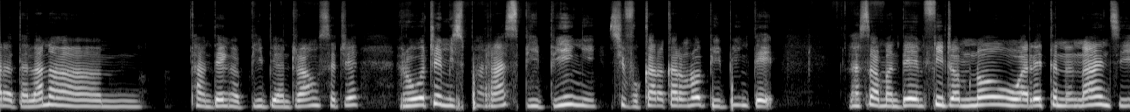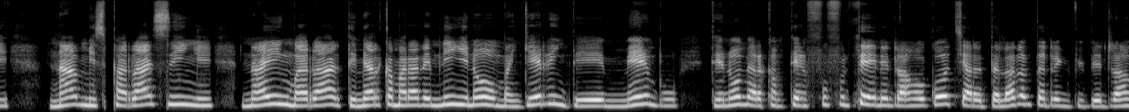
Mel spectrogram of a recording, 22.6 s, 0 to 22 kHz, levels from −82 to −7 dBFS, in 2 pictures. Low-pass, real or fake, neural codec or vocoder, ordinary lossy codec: none; fake; vocoder, 44.1 kHz, 128 mel bands, Pupu-Vocoder; none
